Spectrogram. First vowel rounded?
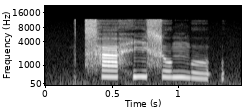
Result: no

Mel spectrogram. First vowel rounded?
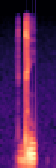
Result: yes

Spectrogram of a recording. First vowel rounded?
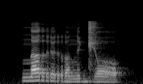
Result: no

